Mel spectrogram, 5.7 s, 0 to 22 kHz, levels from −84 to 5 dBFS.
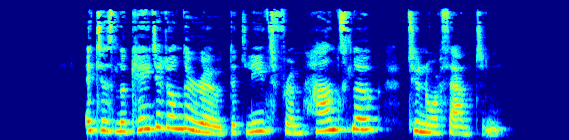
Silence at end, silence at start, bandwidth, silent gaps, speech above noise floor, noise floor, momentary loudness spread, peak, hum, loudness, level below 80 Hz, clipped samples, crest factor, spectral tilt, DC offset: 0.7 s; 0.85 s; 17 kHz; none; 67 dB; -86 dBFS; 12 LU; 0 dBFS; none; -19 LUFS; -74 dBFS; under 0.1%; 20 dB; -2.5 dB/octave; under 0.1%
